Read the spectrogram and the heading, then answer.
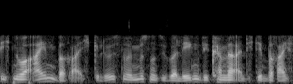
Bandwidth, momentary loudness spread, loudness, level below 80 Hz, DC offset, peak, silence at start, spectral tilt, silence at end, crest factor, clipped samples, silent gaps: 8 kHz; 6 LU; -23 LUFS; -56 dBFS; under 0.1%; -2 dBFS; 0 s; -7.5 dB/octave; 0 s; 20 dB; under 0.1%; none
